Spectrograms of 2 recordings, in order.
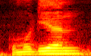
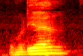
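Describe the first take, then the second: Both takes have the same delivery.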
